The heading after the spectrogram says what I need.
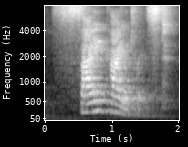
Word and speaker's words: psychiatrist: important thing is that we do not pronounce the letter P psychologist psychiatrist okay a shrink a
